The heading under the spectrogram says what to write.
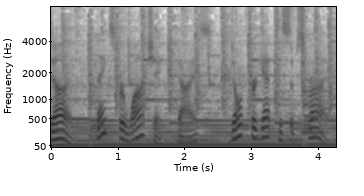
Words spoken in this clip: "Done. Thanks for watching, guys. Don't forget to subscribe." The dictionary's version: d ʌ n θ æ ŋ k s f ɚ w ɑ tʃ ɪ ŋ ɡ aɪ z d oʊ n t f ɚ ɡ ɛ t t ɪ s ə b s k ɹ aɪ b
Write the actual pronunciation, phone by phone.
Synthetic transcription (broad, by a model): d ʌ n θ æ ŋ k s f ɚ w ɑ tʃ ɪ ŋ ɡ aɪ s d oʊ n t f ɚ ɡ ɛ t t ɪ s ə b s k ɹ aɪ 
